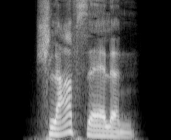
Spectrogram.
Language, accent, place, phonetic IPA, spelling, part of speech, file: German, Germany, Berlin, [ˈʃlaːfˌzɛːlən], Schlafsälen, noun, De-Schlafsälen.ogg
- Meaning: dative plural of Schlafsaal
